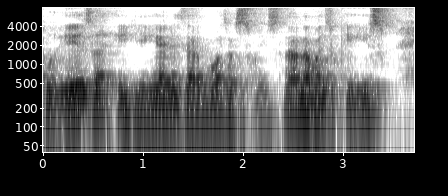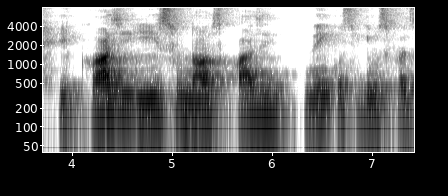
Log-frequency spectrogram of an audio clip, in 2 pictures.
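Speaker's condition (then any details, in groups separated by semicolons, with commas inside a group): No condition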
